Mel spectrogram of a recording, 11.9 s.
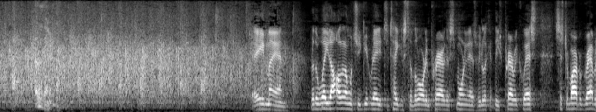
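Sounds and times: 
audience clapping hands in praise: 0.0s - 6.2s
speech: 0.7s - 1.2s, 5.1s - 11.9s.

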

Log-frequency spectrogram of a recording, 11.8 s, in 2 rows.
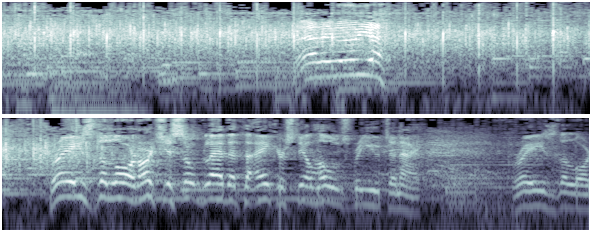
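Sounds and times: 
audience clapping hands in praise: 0.0s - 7.6s
speech: 6.4s - 10.4s, 11.0s - 11.7s.

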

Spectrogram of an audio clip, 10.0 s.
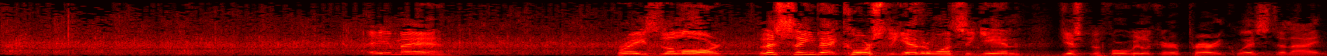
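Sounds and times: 
church congregation clapping hands in praise: 0.0s - 7.6s
speech: 2.8s - 3.5s, 4.6s - 9.9s.

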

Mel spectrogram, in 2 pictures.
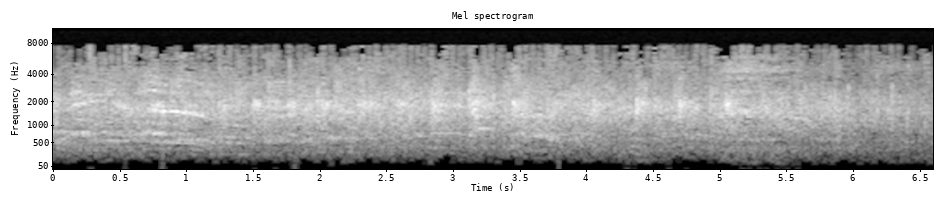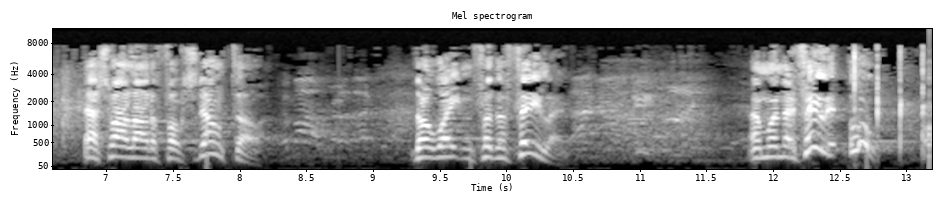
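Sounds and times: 
audience clapping hands: 0.0s - 8.0s, 12.5s - 13.1s
speech: 6.9s - 8.3s, 9.3s - 10.6s, 11.8s - 13.1s.

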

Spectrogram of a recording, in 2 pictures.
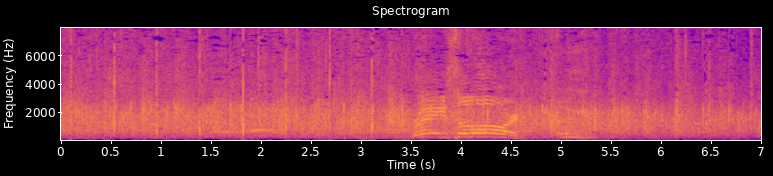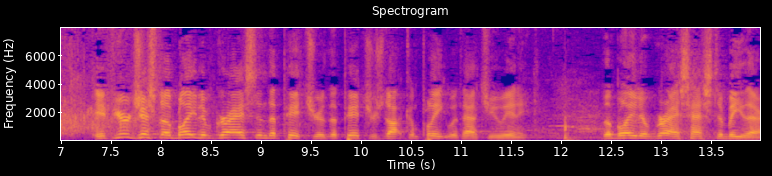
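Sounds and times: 
audience applause: 0.0s - 8.4s
speech: 3.6s - 5.4s, 7.4s - 11.8s, 12.4s - 13.9s.

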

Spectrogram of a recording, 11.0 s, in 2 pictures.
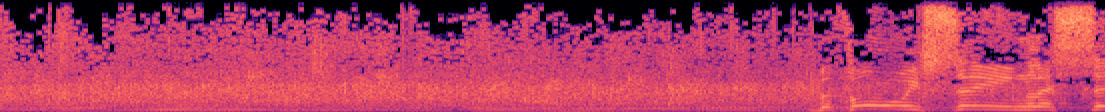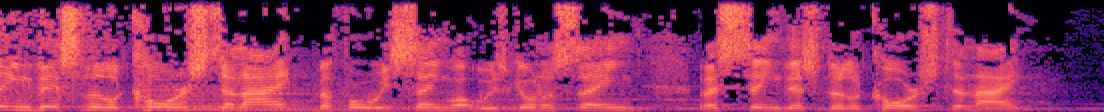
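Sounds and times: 
audience clapping: 0.0s - 6.5s
speech: 4.1s - 10.8s.

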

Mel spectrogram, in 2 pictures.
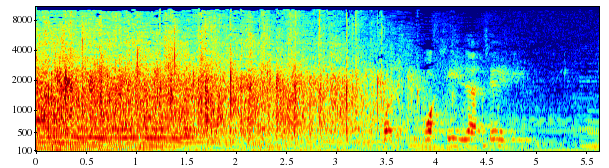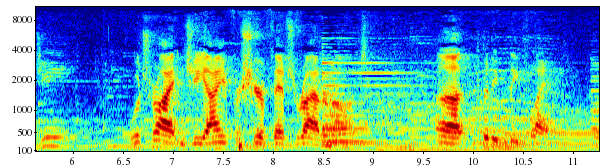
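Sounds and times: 
audience clapping hands in praise: 0.0s - 4.3s
speech: 6.6s - 11.2s.

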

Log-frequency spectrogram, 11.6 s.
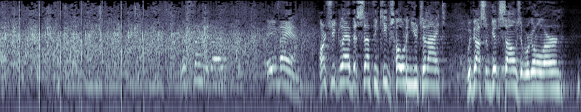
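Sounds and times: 
audience clapping hands: 0.0s - 8.8s
speech: 4.2s - 11.4s.

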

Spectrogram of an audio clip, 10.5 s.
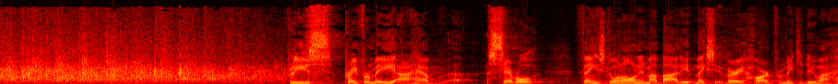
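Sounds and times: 
audience hand clapping: 0.0s - 3.8s
speech: 3.6s - 10.4s.

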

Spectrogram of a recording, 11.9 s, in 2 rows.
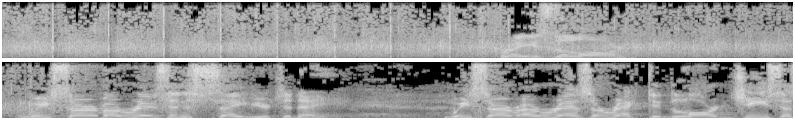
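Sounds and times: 
audience applauding: 0.0s - 7.4s
speech: 3.8s - 5.0s, 6.0s - 11.8s.

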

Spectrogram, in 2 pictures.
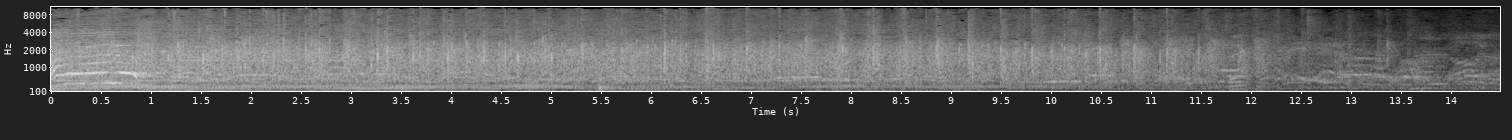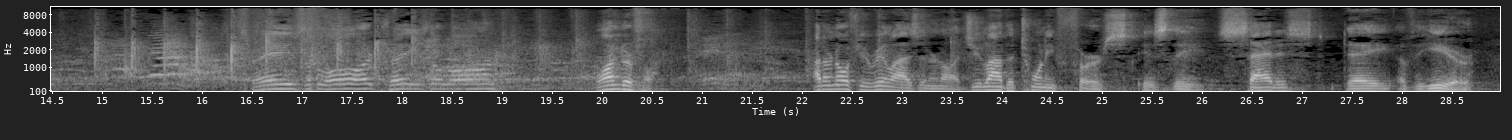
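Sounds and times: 
large audience applauding in praise: 0.0s - 13.9s, 14.9s - 22.3s
speech: 20.1s - 20.6s, 22.2s - 28.8s.

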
